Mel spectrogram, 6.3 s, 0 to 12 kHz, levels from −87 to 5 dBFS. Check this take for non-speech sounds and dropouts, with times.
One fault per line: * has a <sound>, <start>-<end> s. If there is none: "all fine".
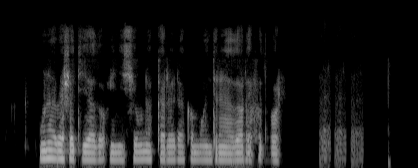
* has a laugh, 4.8-5.5 s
